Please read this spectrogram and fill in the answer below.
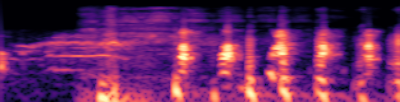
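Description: A person's voice.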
